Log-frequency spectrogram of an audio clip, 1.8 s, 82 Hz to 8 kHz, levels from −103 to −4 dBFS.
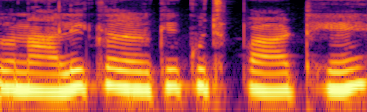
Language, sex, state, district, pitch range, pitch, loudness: Hindi, female, Uttar Pradesh, Hamirpur, 210-235 Hz, 220 Hz, -13 LUFS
